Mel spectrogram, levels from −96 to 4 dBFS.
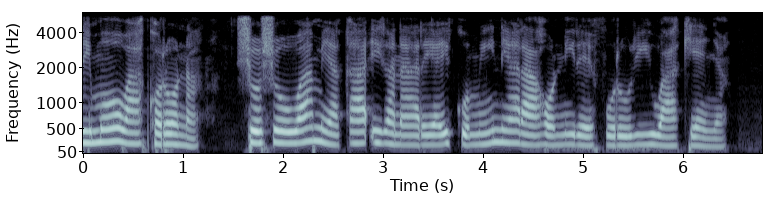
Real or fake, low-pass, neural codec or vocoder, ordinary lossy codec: real; 5.4 kHz; none; none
